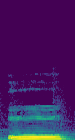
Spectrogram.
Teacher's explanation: your mouth shape is a lot rounder like a like an egg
